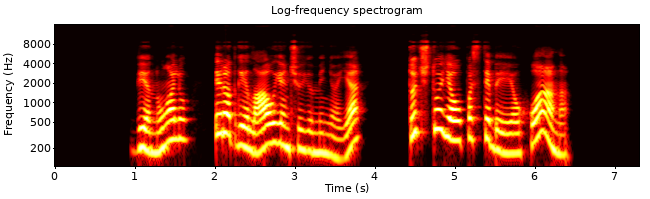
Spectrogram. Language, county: Lithuanian, Marijampolė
